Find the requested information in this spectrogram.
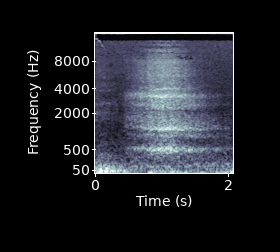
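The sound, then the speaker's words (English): A person takes a long, deep breath during a relaxation exercise. The airy breathing noise is steady and fairly soft, running unbroken for about two seconds with no talking. “So go ahead and just take a deep breath and double your relaxation”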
